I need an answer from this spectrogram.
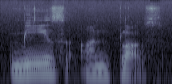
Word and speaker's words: Mise-en-place: It's called Mise-en-place. So I'm working on my French pronunciation, but it's to make it simple.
